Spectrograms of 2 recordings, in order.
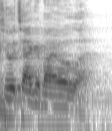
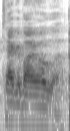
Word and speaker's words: Tagovailoa: How do you say his name? – Tua Tagovailoa. Tagovailoa. – Is that real? – Yes. – Say it again. – Tagovailoa.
